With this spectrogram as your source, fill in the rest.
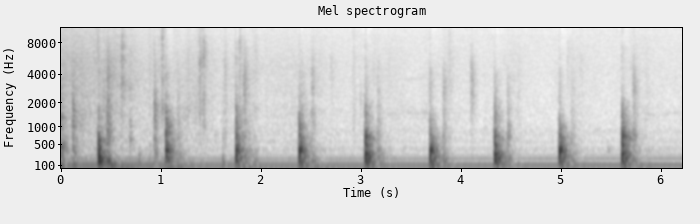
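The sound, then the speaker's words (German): Steady series of about nine hollow wooden knocks on a floor, evenly spaced roughly two-thirds of a second apart, each a resonant thud with a short boomy decay, clear with no talking. “der dann nochmal hohler ist.”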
